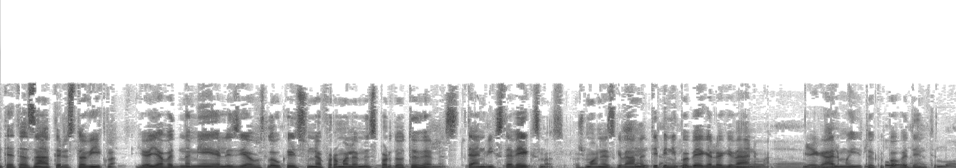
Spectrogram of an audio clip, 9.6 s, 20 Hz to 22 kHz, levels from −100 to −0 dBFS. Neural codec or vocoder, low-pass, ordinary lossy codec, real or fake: none; 14.4 kHz; MP3, 48 kbps; real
